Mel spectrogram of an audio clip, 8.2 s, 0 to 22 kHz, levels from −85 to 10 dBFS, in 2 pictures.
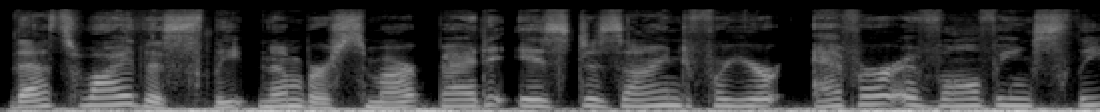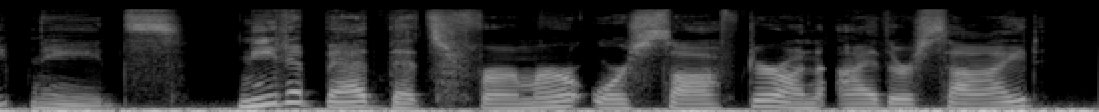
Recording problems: low rumble; faint; throughout; 25 dB below the speech

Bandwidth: 14.5 kHz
